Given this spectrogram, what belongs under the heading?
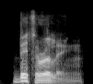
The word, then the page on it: Bitterling: British English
